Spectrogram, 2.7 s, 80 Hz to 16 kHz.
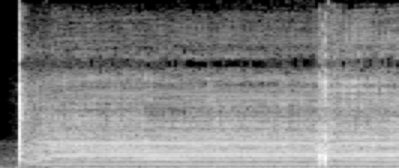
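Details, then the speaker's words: Wahl 108 hair clipper with worn blade, test after blade change: loud, steady high-pitched buzz with a rough, rattly edge; noise somewhat improved, but worn internal parts keep it noisy. "Mas o mais importante aqui, ó, aqui tem peças desgastadas. Claro, vai ficar barulhenta."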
